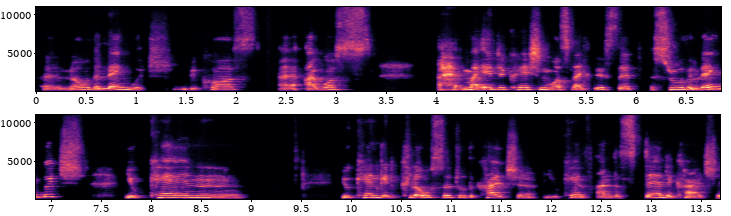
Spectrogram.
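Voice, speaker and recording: Slow, hesitant woman. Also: medium pitch. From Germany. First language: German. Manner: hesitant, thoughtful, many pauses and fillers. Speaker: webinar panelist. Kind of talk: panel discussion answer.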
